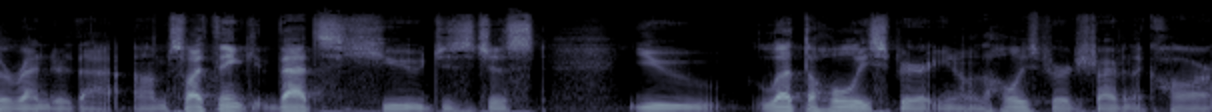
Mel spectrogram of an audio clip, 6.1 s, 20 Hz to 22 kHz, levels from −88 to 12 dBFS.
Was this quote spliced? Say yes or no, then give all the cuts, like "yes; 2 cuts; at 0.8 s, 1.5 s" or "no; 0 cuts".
no; 0 cuts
